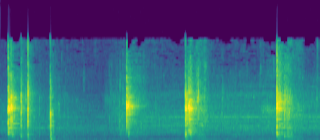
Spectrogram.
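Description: A green plastic serving spoon stirring pasta salad in a metal bowl, knocking and scraping against the bowl's side: a quick run of knocks at the start, then a single knock every second or so as the salad is turned over.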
